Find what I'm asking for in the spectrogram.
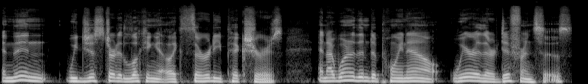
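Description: A man with an ordinary speaking voice talks at a fairly quick pace and a fairly high pitch, with fairly even intonation and very even loudness. The recording is very clean, with a silent background. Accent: American. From Texas. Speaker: podcast co-host. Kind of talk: casual chat.

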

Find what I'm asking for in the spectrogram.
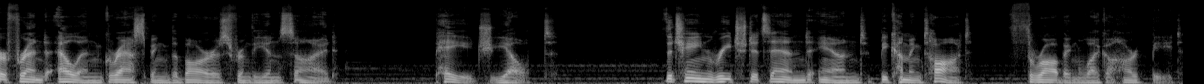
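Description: At a very slow pace, a man speaks in a very deep, low pitch. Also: lively intonation. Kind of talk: ghost story narration. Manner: tense, vividly dramatic, building dread.

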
